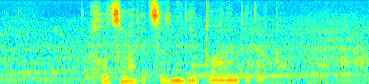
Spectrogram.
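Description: A woman speaks softly and gently, close by.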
